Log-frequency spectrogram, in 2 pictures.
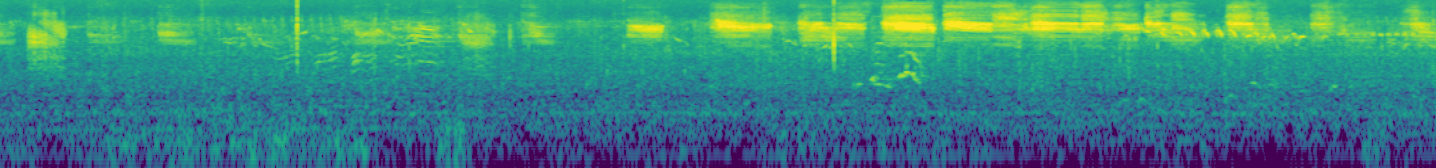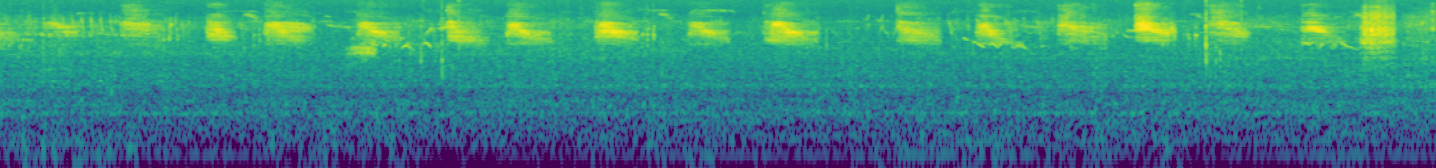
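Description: Birds chirping: short, high chirps repeated about once a second over a steady background hum, with a denser run of chirping about a third of the way in.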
